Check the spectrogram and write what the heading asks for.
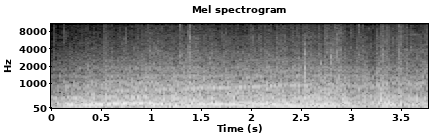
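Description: A field guard's jeep on a border patrol suddenly accelerates, its engine roaring loudly and continuously as it picks up speed, a heavy low rumble with a rising whir layered over it and no voices.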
